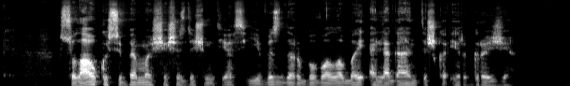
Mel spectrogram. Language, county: Lithuanian, Klaipėda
